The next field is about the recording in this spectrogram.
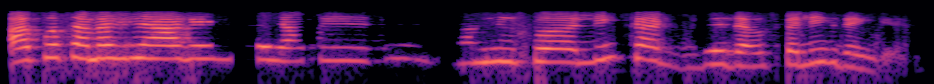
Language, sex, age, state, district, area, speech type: Urdu, female, 18-30, Bihar, Saharsa, rural, conversation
